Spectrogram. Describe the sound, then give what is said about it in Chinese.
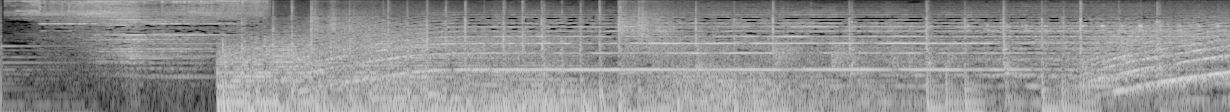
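An air-raid warning siren wails over a city, beginning after a short high tone, rising in pitch and then holding a loud, steady howl, with a second rising wail starting near the end. “这就是当时各个城市上空的防空空袭警报的声音，警报声像烽火台上的烽火一样，从一个城市传到了另外一个城市。”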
